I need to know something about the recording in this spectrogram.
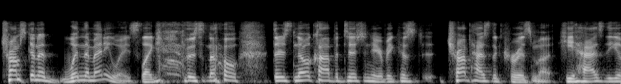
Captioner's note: laugh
